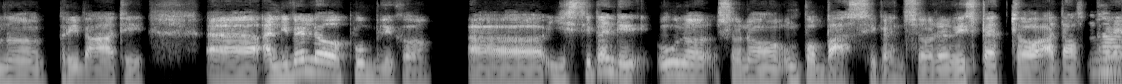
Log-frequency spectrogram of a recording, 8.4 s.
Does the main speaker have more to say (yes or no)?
yes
